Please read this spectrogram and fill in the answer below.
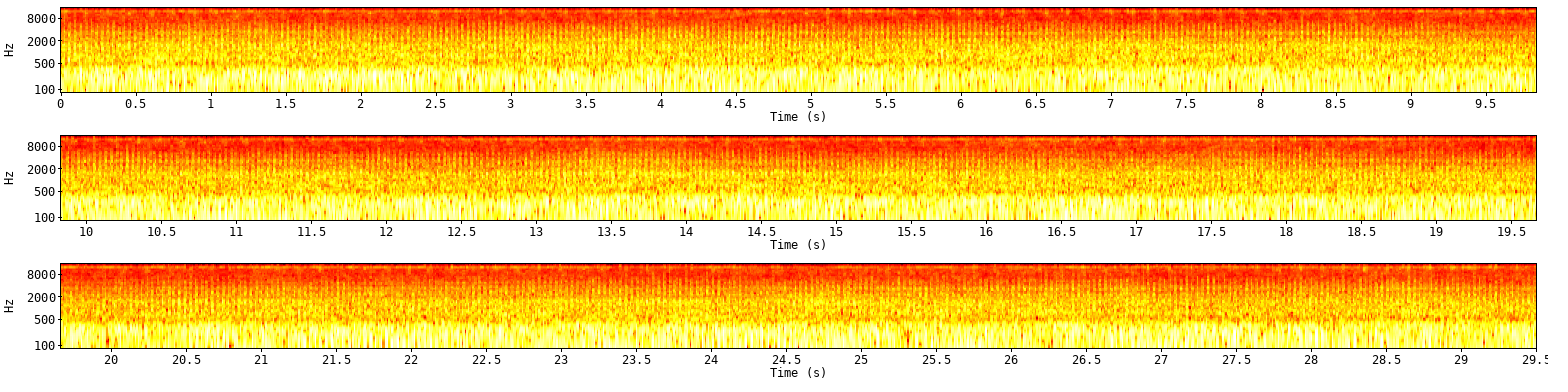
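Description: Light turbine helicopter running on the ground before take-off, its main rotor turning at speed: a loud, steady rotor and engine noise with a low pulsing beat.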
